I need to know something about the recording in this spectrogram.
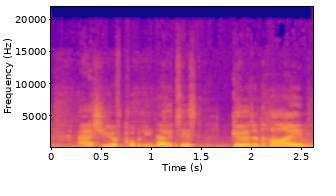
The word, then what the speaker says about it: Gerdenheim: As you have probably noticed, Gerdenheim rhymes with Frankenstein, so as a result is pretty much the same character who features the same backstory.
